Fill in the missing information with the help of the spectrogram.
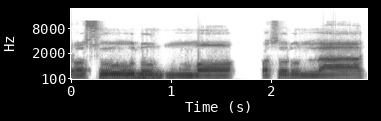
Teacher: আল্লাহ শব্দের লাম হেভি হবে ভারী হবে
